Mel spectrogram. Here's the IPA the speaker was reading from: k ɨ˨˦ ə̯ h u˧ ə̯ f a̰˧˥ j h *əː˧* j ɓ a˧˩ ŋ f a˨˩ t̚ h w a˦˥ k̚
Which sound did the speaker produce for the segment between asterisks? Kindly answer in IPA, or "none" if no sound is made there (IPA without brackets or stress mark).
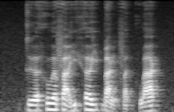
əː˧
